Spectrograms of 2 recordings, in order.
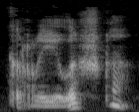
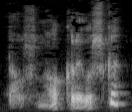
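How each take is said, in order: First: Low, slow menacing growl. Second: Calm, quietly dismissive answer; calm reply. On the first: Lyubeshkin growls at the cook over the meat, low and slow. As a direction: drag the word out in a low growl. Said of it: "зарычал он". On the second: Old Shchukar calmly answers the angry brigade leader, softer. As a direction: shrug it off softly, unbothered. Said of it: "спокойно ответил дед Щукарь". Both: A narrator's reading.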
